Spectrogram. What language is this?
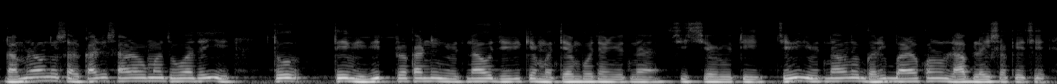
Gujarati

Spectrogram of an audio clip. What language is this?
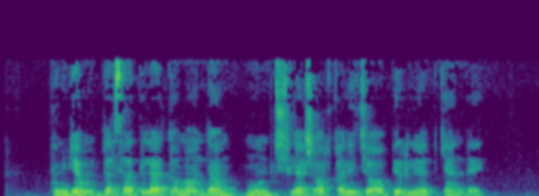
Uzbek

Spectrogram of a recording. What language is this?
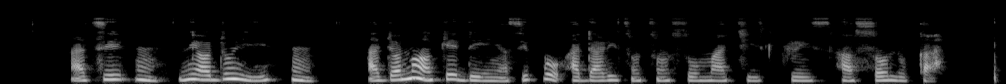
Yoruba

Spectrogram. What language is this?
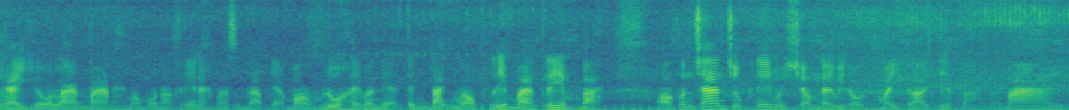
Vietnamese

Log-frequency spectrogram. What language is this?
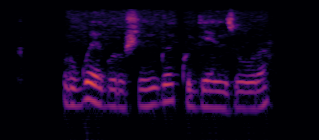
Kinyarwanda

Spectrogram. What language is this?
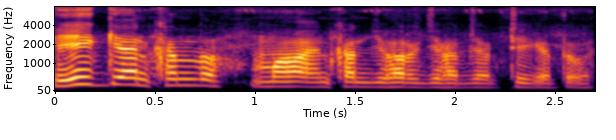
Santali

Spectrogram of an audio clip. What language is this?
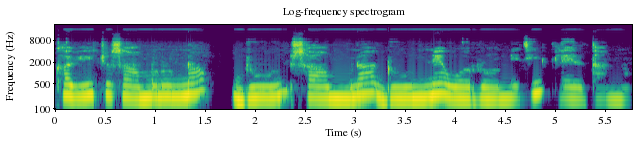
Sidamo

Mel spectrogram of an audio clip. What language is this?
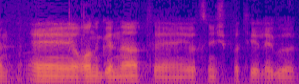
Hebrew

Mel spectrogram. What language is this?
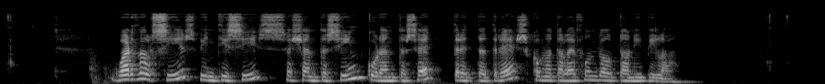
Catalan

